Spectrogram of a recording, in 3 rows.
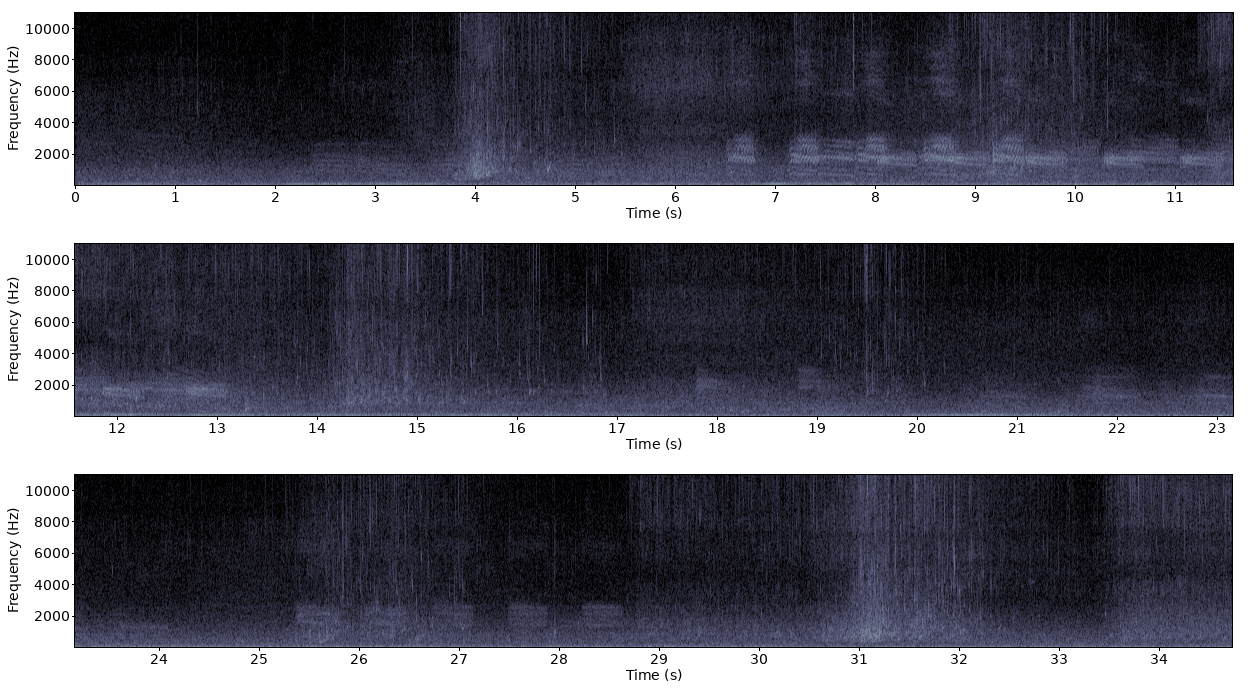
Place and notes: Latvia, Jurmala, autumnal beach
just 7 minuts on the Jurmala beach in september
12 September 2010, ~16:00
